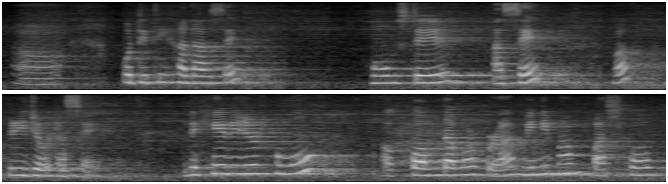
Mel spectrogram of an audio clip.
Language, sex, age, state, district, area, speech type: Assamese, female, 30-45, Assam, Kamrup Metropolitan, urban, spontaneous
